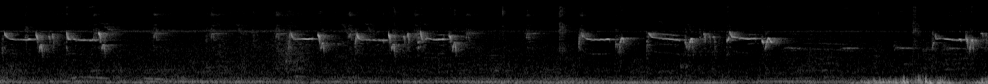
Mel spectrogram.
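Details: Prinia singing vigorously, used as a tutor recording: bright chirped notes near the upper-middle register given in quick clusters of two to four, repeated every second or so, with a soft low rumble underneath.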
